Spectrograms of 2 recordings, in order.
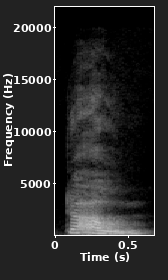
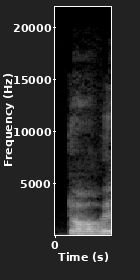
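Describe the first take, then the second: First: The first vowel is an 'ow' sound. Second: The first vowel is an 'aw' sound. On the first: The speaker calls it right. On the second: The speaker calls it wrong. "टॉवल नहीं है"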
